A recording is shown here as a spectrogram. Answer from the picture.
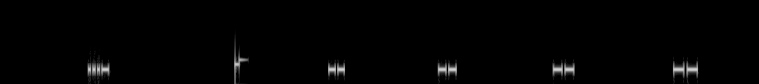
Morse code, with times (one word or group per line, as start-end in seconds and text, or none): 0.9-1.1 V
3.3-7.0 MMMM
